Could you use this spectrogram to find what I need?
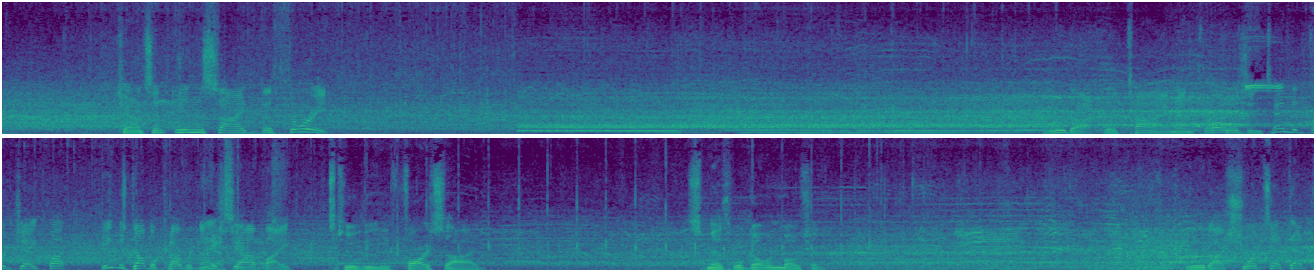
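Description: A large crowd cheers and roars in a big open stadium.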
